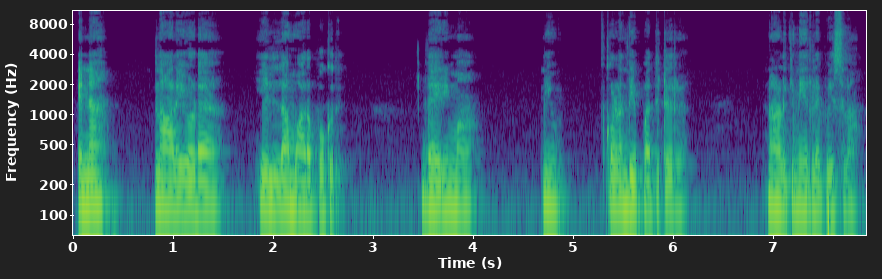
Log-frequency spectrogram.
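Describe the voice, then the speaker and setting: A man voicing a calm cartoon husband who soothes his worried wife on the phone. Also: on the low side, a little slow, long pauses. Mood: reassuring. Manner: steady, soothing, firm. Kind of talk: cartoon voice acting. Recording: dull lo-fi sound.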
